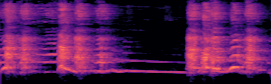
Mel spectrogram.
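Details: Siberian Husky in a morning howling session: two rough, grunting bursts frame a long, smooth howl held on one falling then steady pitch for nearly two seconds.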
